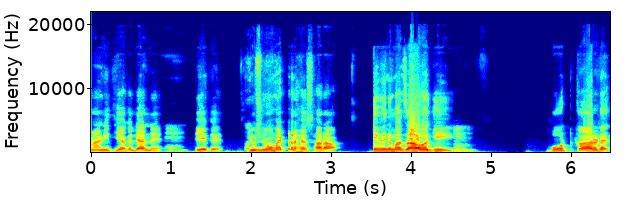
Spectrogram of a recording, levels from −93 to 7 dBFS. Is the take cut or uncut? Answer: cut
